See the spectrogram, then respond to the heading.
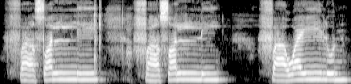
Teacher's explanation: ujung gigi seri atas bertemu dengan perut bibir bawah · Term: huruf Va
